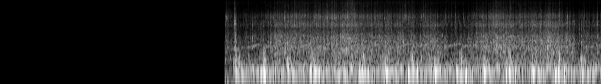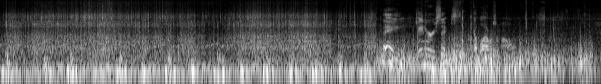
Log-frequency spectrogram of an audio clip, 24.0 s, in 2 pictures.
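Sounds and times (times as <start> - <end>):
vehicle low hum: 4.5 - 20.2
rain on vehicle windshield and roof: 4.5 - 21.6.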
